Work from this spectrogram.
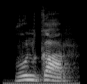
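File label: "vulqar", Azerbaijani; Orfoqrafiya Lüğəti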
